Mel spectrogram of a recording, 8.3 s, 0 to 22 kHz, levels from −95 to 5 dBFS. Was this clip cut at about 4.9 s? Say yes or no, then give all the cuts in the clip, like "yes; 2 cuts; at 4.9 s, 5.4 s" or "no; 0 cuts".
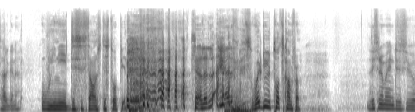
yes; 1 cut; at 4.9 s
